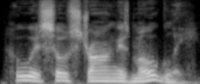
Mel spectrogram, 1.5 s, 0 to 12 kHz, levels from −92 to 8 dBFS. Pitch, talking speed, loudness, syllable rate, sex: 130 Hz, 240 wpm, -14 LUFS, 4.8 syllables/s, male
